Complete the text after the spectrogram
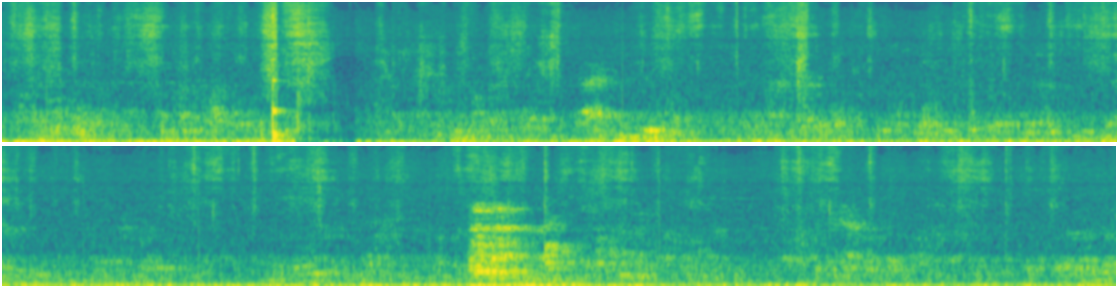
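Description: Yarn rustles softly as a crochet hook pulls loops through.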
